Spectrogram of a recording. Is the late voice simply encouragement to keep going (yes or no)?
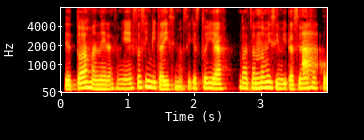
yes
